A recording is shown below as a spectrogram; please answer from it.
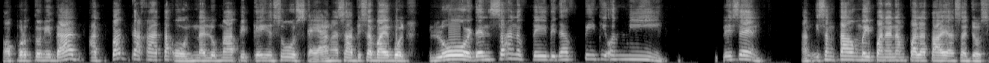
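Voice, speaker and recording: A man with a Filipino accent preaching a sermon, mixing Tagalog and English, reading scripture slowly and asking online listeners to type answers in the chat. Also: mid-range voice, no room sound. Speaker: pastor.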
